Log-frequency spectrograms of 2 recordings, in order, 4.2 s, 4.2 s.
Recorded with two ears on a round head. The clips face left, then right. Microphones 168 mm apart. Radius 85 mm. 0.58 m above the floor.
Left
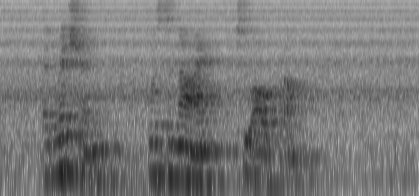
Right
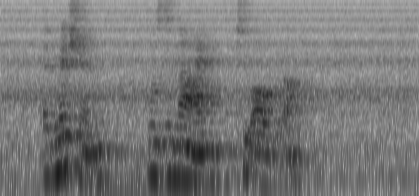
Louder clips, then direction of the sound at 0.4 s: Right 2 dB; 10° right (ahead or behind).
